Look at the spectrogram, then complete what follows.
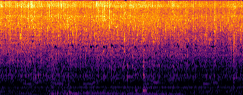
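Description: Hanwoo ribeye steak and pieces of rib cap sizzling in butter in a hot frying pan: a steady, even frying hiss, with one small knock about three seconds in.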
